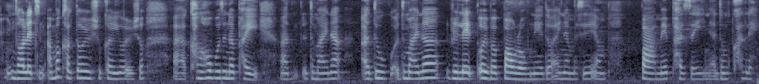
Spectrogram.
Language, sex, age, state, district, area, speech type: Manipuri, female, 18-30, Manipur, Imphal West, rural, spontaneous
